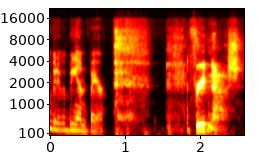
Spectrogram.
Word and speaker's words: Friednash: Friednash. So it's not that hard. yeah, but I hear all sorts of pronunciations over the years. Friednash, Friednash. It's Yes, as long as it's close, I'm not offended. Absolutely. Well, it is spelled directly Friednash. I mean, it's exactly spelled that way.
